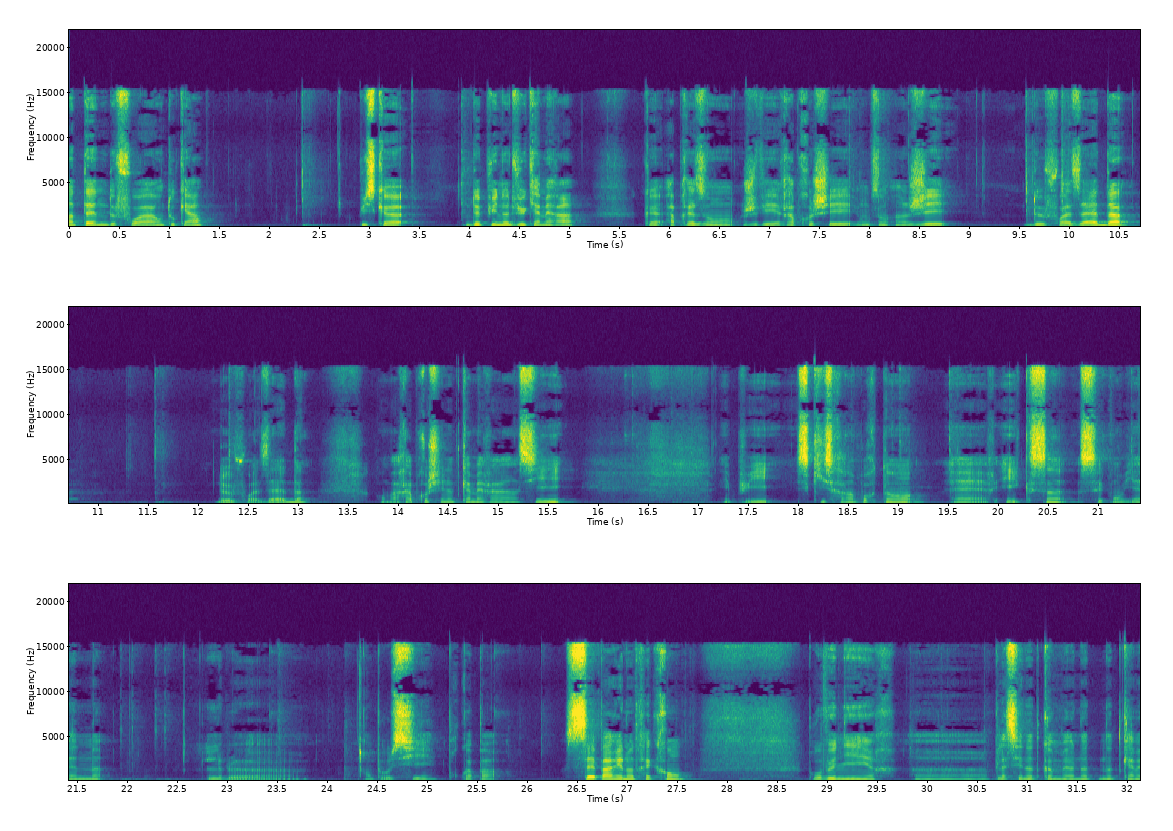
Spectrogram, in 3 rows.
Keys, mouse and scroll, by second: 2.3 Tab, 3.9 KP_0, 5.3 right click, 7.7 g, 16.7 g, 19.0 r, 21.9 g, 25.6 click, 27.5 t, 27.8 n, 28.1 t, 28.2 n, 28.7-29.1 scroll down 2, 29.1 middle click, 30.1 middle click, 30.8 shift+middle click, 31.3 middle click.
